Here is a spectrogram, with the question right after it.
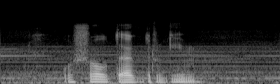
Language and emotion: Russian, neutral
